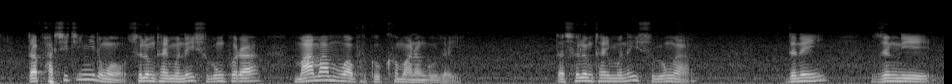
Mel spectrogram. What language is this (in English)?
Bodo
